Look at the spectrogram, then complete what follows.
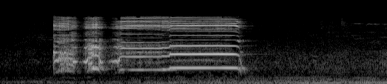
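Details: Loud rooster crow lasting about two seconds. Two short choppy opening notes lead into a long, steady, strained final note with bright layered overtones, then faint background noise.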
